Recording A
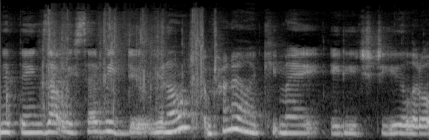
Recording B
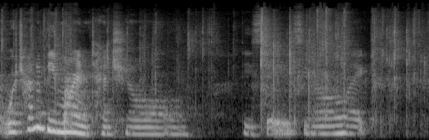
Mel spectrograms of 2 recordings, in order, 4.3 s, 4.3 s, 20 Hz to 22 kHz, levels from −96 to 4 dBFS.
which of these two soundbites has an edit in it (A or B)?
A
